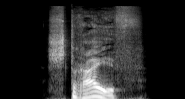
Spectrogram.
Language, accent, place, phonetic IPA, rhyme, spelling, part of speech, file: German, Germany, Berlin, [ʃtʁaɪ̯f], -aɪ̯f, streif, verb, De-streif.ogg
- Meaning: 1. singular imperative of streifen 2. first-person singular present of streifen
